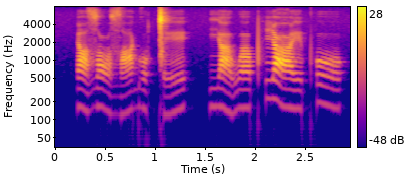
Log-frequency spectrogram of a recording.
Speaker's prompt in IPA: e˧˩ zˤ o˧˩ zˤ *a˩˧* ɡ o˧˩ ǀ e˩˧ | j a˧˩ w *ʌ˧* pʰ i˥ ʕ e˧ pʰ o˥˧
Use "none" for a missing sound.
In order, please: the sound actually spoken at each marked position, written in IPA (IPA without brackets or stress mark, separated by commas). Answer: a˩˧, ʌ˧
